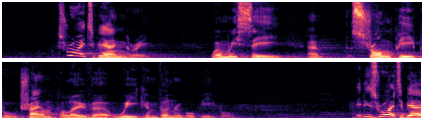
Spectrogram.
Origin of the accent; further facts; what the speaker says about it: United Kingdom; I think as British people, we've probably, if you are British here, British people have a bit of a cultural blind spot.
